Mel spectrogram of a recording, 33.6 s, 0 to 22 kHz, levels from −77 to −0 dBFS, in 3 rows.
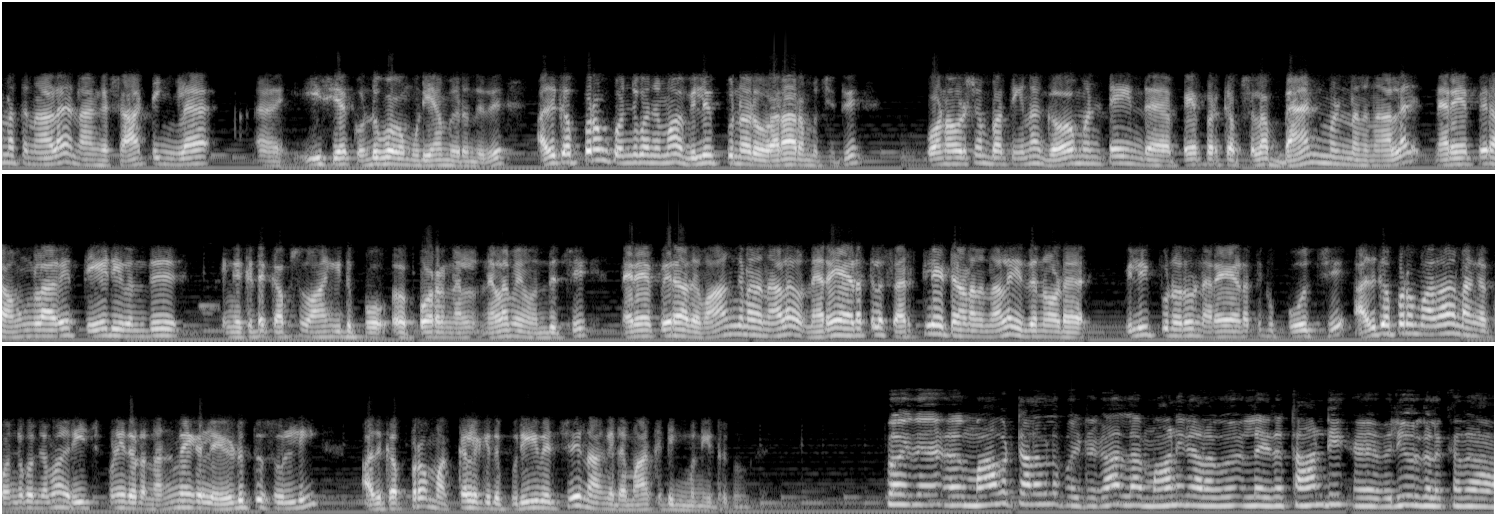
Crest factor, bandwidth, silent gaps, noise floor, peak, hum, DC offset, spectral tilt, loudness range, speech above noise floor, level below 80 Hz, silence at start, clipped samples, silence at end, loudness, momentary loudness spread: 16 dB; 7.2 kHz; none; -37 dBFS; 0 dBFS; none; under 0.1%; -7.5 dB/octave; 3 LU; 22 dB; -40 dBFS; 0 s; under 0.1%; 0 s; -15 LUFS; 7 LU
